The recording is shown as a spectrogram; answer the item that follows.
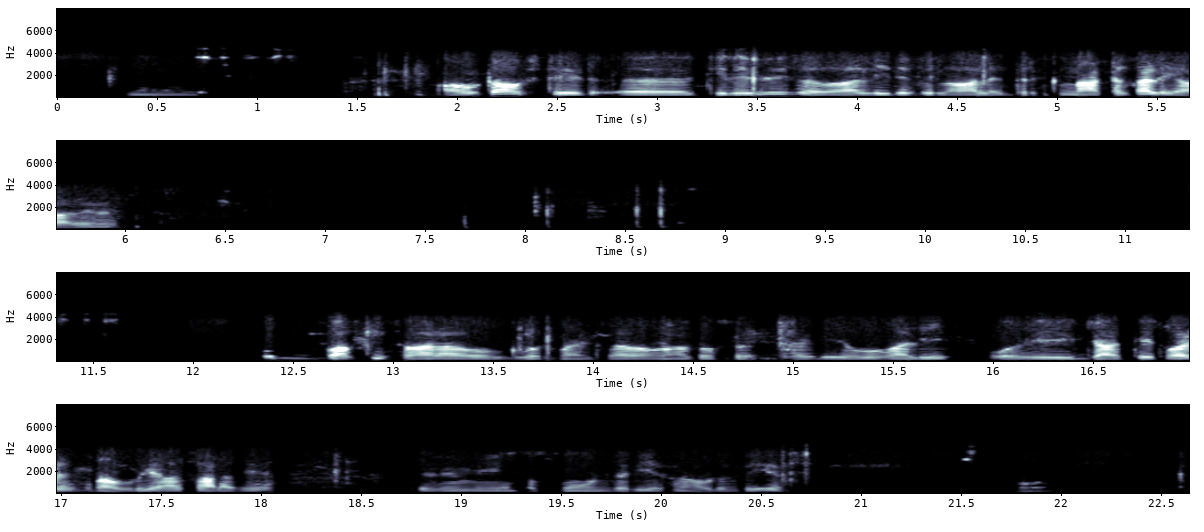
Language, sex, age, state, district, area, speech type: Dogri, male, 18-30, Jammu and Kashmir, Jammu, rural, conversation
